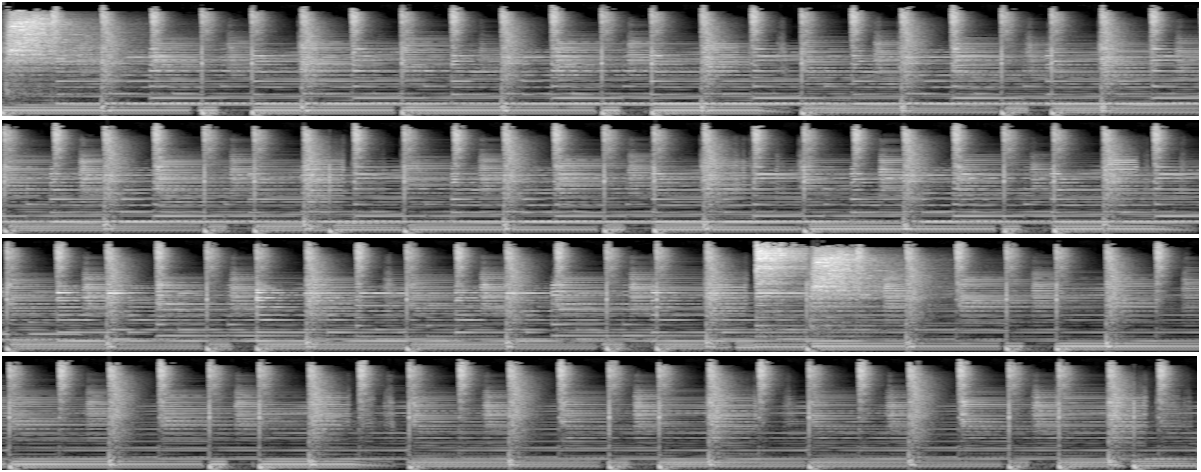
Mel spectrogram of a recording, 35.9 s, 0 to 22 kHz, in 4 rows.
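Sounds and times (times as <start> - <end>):
octaver effect tone: 0.0 - 35.8.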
